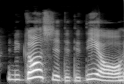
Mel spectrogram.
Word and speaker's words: negotiated: 그래서 negotiated deal은 되게 같이 많이 쓰니까 negotiated deal. 이거 발음을 예쁘게 하려면 무조건 고에 강세 주셔야 돼요. 고를 안 주면 당연히 입이 헷갈려가지고 negotiated deal.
